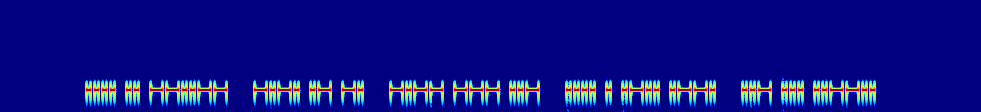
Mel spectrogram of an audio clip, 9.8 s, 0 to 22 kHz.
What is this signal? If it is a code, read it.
Morse code, heard as a keyed tone, about 31 wpm, 700 Hz. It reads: HI, CAN YOU HELP US?
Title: Sentences from Top 1000 Words - Review Part 3 - 30wpm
